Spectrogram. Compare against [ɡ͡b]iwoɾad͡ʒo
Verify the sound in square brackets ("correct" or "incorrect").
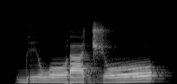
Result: correct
